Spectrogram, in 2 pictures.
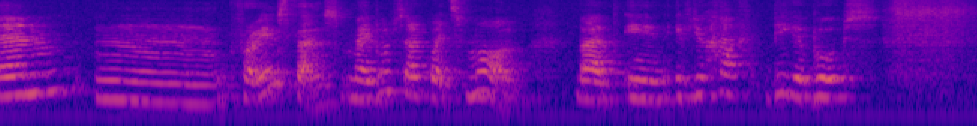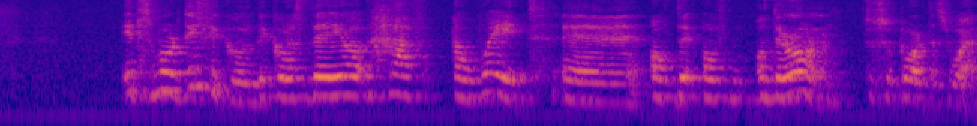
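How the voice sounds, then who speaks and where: At a very slow pace, a woman with a non-native accent speaks in a high pitch, her loudness swinging widely. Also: ordinary pitch variation. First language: not English. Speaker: bridal dressmaker. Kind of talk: tutorial talk to camera. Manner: hesitant, many fillers.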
